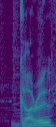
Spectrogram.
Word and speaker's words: Goru: Goru, yeah, that's how you say it.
